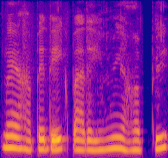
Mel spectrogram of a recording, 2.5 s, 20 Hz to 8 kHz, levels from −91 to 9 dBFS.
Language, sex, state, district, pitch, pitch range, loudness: Hindi, female, Chhattisgarh, Raipur, 190 Hz, 180-205 Hz, -15 LUFS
